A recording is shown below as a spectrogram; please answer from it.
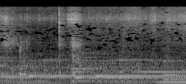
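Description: Vegetables with a pinch of turmeric powder frying in a pan, a steady soft sizzle running throughout with brief hissy bursts near the middle, close and moderately loud with no talk.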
